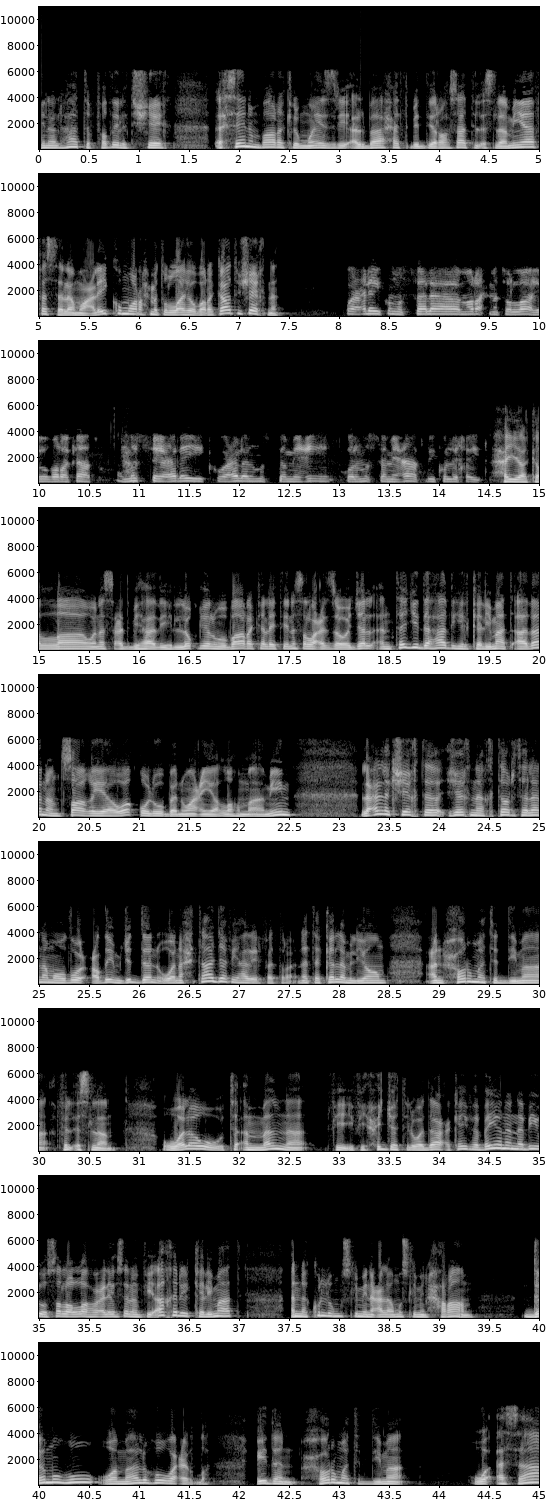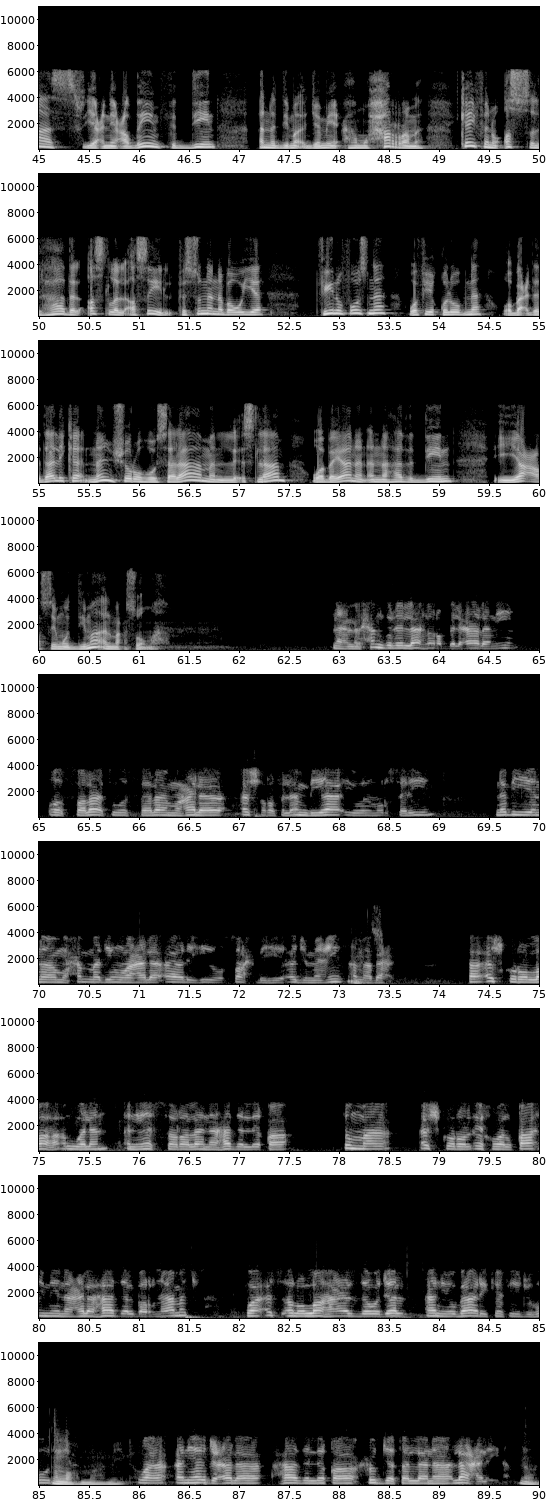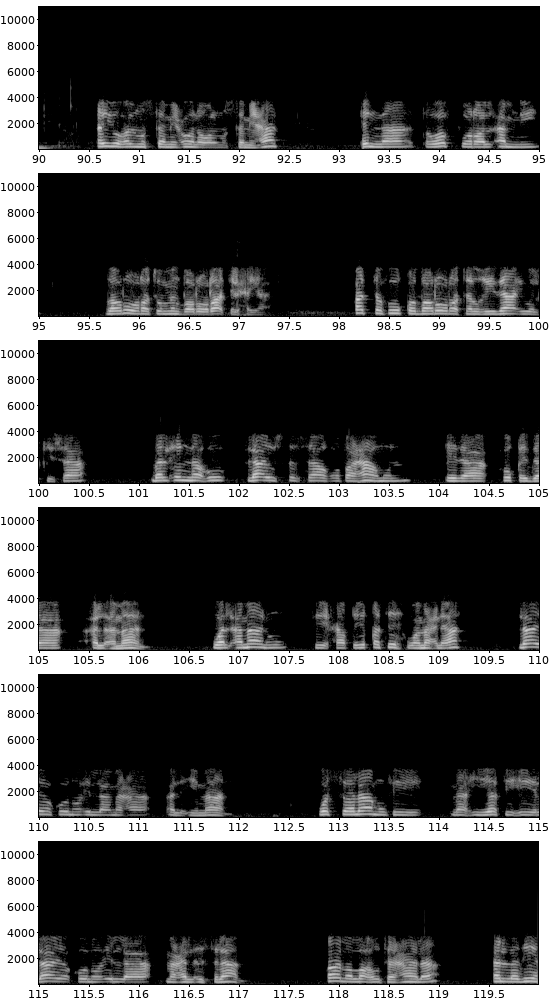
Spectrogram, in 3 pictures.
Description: حرمة الدماء في الإسلام - لقاء إذاعي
